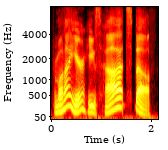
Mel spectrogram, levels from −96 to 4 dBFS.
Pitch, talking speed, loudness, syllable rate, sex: 150 Hz, 195 wpm, -16 LUFS, 3.6 syllables/s, male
